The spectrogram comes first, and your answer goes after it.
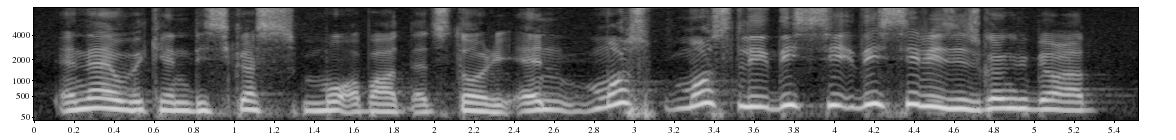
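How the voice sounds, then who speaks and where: With a Kenyan coastal accent and a dark, mellow tone, a man speaks at a fairly quick pace. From Kenya, Mombasa coast. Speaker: pigeon breeder, vlogger. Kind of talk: casual vlog monologue. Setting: bedroom at a desk, on camera. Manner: casual, repetitive fillers.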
